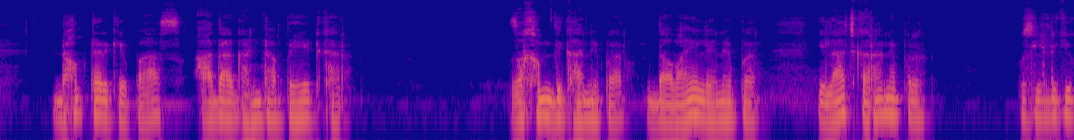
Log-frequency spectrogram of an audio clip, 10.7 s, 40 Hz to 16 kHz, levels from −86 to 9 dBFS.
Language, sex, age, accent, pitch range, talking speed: Hindi, male, 50-69, native, 95-115 Hz, 100 wpm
